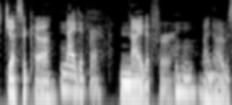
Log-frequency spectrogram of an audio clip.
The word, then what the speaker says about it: Neideffer: matter what so yeah always E before I in German is pronounced I are you German it's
